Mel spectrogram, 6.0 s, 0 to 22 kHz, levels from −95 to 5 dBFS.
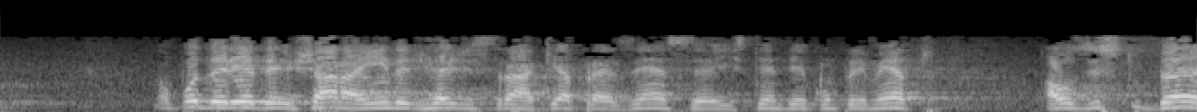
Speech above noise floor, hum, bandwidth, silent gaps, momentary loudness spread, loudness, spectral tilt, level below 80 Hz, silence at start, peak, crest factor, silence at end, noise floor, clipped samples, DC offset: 28 dB; none; 5.8 kHz; none; 10 LU; -21 LUFS; -10 dB/octave; -46 dBFS; 0 s; -8 dBFS; 12 dB; 0 s; -48 dBFS; under 0.1%; under 0.1%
